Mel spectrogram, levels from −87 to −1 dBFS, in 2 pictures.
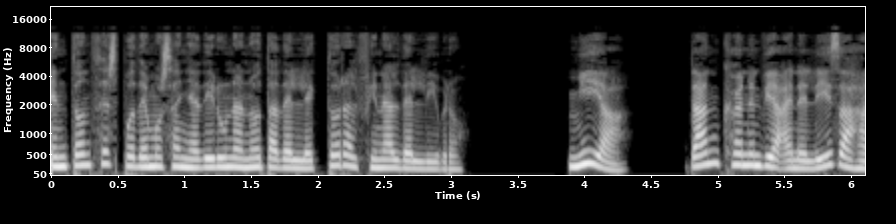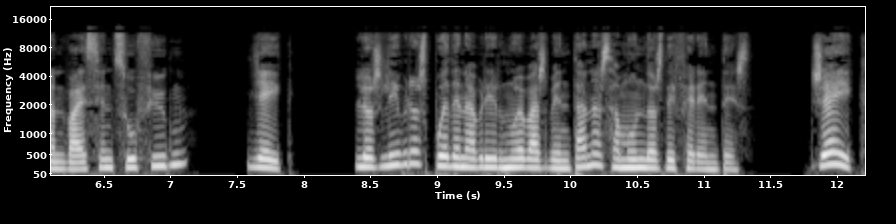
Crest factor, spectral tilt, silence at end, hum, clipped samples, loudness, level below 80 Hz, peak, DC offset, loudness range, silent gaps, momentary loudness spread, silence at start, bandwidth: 14 dB; -6 dB/octave; 0.1 s; none; under 0.1%; -16 LUFS; -48 dBFS; 0 dBFS; under 0.1%; 2 LU; 3.76-3.84 s, 7.48-7.55 s, 11.65-11.74 s; 8 LU; 0 s; 12 kHz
